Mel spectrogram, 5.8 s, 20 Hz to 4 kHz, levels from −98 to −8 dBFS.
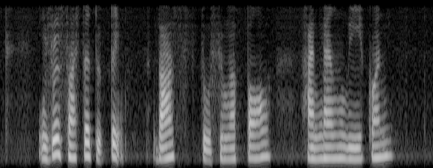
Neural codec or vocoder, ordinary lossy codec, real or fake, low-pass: codec, 16 kHz, 1 kbps, FunCodec, trained on Chinese and English, 50 frames a second; none; fake; 3.6 kHz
